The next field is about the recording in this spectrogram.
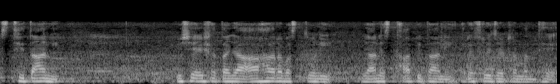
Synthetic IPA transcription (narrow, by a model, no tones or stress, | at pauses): st̪ʰit̪aːni | ʋiʃeːʃɐt̪ɐjaaːɦaːɾɐʋɐst̪uni | jaːnist̪ʰaːpit̪aːniɾefʰɾid͡ʒeːʈɐɾmɐd̪ʱjḛ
